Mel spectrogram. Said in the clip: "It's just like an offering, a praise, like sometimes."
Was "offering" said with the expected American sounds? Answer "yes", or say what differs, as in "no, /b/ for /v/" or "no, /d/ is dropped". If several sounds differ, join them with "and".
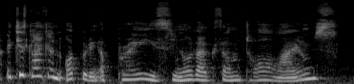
no, /p/ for /f/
